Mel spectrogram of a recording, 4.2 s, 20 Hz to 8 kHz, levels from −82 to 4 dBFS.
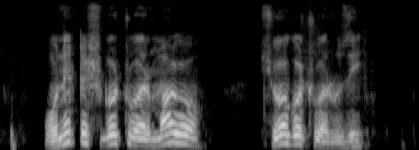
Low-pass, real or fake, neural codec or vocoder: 7.2 kHz; real; none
